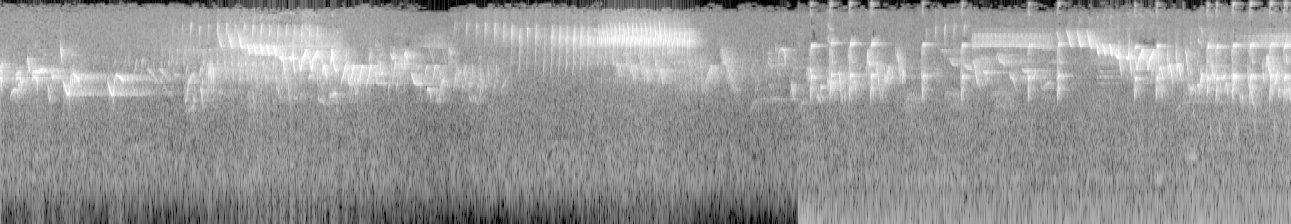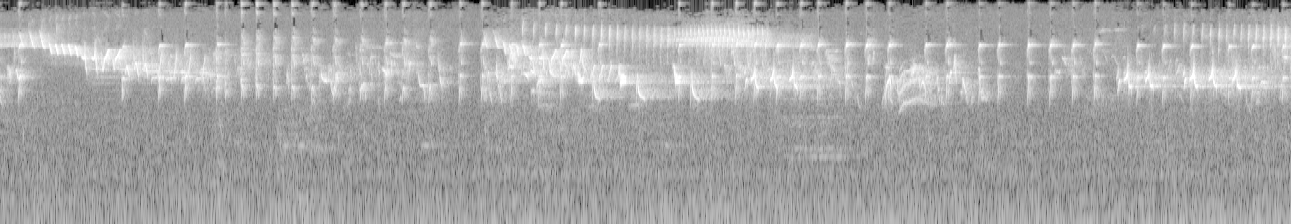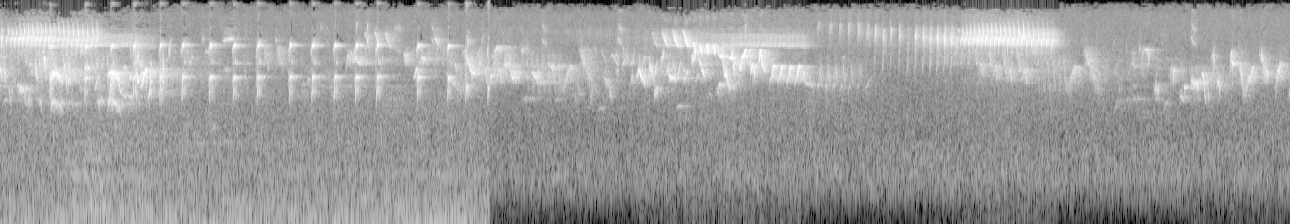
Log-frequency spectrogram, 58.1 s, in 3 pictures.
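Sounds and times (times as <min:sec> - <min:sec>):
birds singing and chirping: 0:11.6 - 0:58.0.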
